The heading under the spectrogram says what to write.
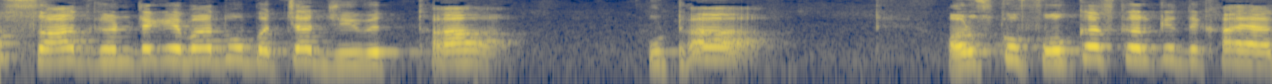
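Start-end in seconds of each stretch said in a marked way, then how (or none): none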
